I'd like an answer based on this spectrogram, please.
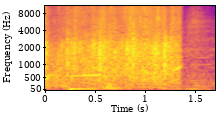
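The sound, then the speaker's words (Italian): A short burst of applause on a live radio special presenting a new album; dense, even clapping that cuts off abruptly near the end, leaving only a faint fading tail. “Si sentono gli applausi? Sì, si sente.”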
